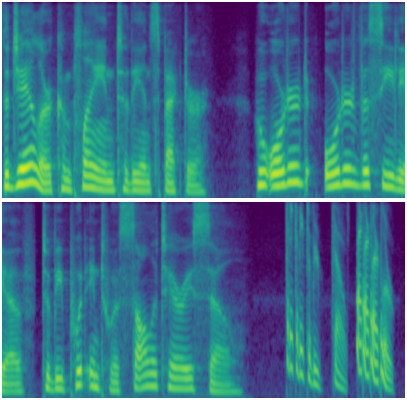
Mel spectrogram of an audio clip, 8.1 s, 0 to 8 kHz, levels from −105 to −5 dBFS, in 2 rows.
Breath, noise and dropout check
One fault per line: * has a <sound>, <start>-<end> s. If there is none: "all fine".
* has a chirp, 6.9-8.0 s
